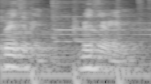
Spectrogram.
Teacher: it's voice th not the voiceless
